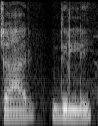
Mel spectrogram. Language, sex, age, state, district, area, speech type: Odia, male, 18-30, Odisha, Jagatsinghpur, urban, spontaneous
